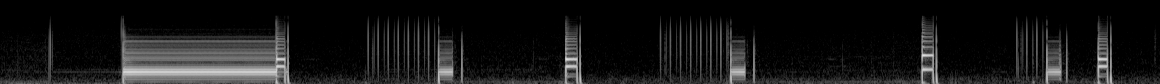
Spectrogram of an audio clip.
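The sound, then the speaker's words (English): A telephone number is dialed on a phone line. A steady tone lasts over a second, then several clustered groups of short tonal beeps follow, each set distinct and clear, with quiet pauses between them. “Anyway, let's see what's on 7. I'm going to dial 773799.”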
